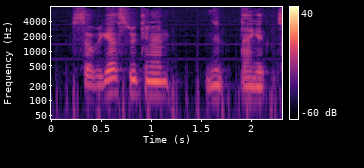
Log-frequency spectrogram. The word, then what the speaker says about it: Suikoden: Suikoden. Right, Suikoden.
